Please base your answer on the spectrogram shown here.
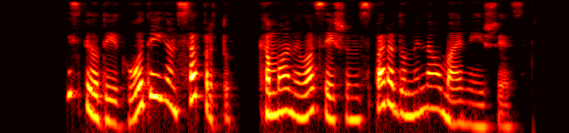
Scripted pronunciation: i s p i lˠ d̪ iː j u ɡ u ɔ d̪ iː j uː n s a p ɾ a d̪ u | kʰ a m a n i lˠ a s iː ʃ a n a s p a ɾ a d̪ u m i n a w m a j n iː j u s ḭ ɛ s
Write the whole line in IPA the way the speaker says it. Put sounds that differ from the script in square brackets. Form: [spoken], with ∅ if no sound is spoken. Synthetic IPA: i s p i lˠ d̪ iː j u ɡ u ɔ d̪ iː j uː n s a p ɾ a [t̪] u | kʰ a m a n i lˠ a s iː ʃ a n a s p a ɾ a d̪ u m i n a w m a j n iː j u [ʃ] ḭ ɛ s

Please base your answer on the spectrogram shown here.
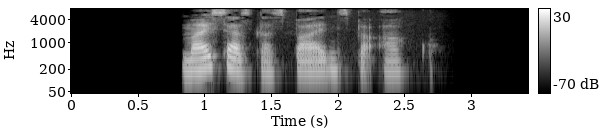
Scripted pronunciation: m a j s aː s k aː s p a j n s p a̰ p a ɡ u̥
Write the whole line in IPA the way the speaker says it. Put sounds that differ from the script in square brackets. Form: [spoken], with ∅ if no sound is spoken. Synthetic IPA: m a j s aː s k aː s p a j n s p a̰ [ʔ] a [k] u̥

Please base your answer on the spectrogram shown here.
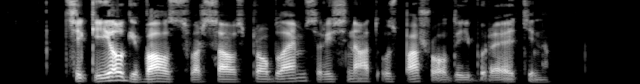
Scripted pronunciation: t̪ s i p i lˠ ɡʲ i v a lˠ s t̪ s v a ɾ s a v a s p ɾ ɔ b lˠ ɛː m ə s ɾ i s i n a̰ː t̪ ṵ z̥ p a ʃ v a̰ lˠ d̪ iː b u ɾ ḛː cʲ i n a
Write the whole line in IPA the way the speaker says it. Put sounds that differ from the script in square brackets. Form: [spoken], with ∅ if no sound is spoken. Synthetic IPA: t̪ s i [k] i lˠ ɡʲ i v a lˠ s t̪ s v a ɾ s a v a s p ɾ ɔ b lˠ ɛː m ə s ɾ i s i n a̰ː t̪ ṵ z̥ p a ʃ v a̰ lˠ d̪ iː b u ɾ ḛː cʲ i n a

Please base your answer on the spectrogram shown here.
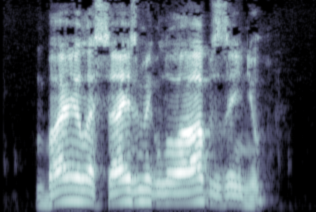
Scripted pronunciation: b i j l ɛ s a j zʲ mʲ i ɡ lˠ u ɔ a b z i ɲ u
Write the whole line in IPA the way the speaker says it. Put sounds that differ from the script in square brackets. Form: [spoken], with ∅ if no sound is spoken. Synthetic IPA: b [a] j l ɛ s a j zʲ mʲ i ɡ lˠ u ɔ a b z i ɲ u

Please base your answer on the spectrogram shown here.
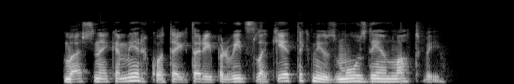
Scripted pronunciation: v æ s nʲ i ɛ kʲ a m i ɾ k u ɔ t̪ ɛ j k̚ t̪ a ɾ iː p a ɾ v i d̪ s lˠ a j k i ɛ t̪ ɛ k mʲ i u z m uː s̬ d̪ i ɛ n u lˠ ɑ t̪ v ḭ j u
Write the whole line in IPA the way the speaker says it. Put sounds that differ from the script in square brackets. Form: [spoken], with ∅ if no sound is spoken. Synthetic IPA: v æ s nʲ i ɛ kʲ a m i ɾ k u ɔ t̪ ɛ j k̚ t̪ a ɾ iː p a ɾ v i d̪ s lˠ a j k i ɛ t̪ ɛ k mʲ i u z m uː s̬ d̪ i ɛ n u lˠ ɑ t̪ v ḭ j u

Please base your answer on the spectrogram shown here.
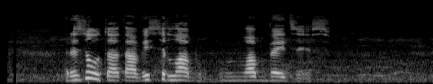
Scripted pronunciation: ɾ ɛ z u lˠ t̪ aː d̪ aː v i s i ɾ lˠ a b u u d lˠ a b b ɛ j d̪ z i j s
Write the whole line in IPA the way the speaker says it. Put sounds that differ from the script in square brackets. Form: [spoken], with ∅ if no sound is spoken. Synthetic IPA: ɾ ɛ z u lˠ t̪ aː [t̪] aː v i s i ɾ lˠ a b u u [n] lˠ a b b ɛ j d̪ z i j s

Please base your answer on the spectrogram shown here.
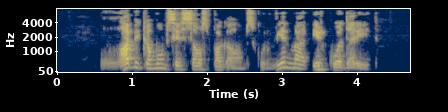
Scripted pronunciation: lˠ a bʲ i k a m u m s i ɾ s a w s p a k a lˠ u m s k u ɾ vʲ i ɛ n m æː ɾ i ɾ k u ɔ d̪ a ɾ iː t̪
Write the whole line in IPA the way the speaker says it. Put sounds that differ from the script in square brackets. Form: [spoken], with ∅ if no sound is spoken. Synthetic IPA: lˠ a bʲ i k a m u m s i ɾ s a w s p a [ɡ] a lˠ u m s k u ɾ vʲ i ɛ n m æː ɾ i ɾ k u ɔ d̪ a ɾ iː t̪

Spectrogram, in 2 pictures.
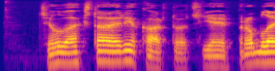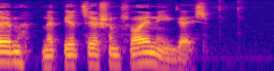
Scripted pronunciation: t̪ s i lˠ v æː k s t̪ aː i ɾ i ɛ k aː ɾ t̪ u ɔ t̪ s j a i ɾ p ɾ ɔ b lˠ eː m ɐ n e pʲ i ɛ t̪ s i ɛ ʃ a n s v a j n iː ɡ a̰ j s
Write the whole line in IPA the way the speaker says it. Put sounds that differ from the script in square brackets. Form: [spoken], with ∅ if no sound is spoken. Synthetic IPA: t̪ s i lˠ v æː k s t̪ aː i ɾ i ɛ k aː ɾ t̪ u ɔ t̪ s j a i ɾ p ɾ ɔ b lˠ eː m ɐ n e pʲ i ɛ t̪ s i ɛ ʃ a [m] s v a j n iː ɡ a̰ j s

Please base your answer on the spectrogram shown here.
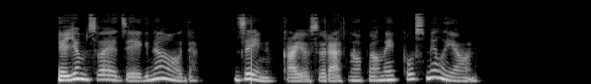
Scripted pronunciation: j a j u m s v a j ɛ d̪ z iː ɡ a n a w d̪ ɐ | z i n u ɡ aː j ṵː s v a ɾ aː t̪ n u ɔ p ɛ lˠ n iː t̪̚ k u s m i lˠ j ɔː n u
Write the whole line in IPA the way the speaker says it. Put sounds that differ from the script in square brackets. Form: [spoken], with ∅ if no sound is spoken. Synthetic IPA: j a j u m s v a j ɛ d̪ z iː ɡ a n a w d̪ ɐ | z i n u [k] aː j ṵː s v a ɾ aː t̪ n u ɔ p ɛ lˠ n iː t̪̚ [p] u s m i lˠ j ɔː n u

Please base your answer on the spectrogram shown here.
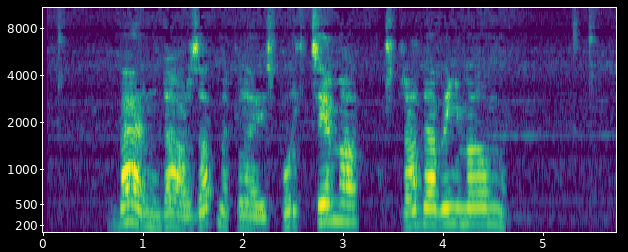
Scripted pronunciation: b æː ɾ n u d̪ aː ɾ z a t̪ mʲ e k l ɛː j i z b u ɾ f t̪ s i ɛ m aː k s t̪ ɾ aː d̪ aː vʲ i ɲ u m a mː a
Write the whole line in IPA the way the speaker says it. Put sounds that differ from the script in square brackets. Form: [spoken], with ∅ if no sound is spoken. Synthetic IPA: b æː ɾ n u d̪ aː ɾ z a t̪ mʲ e k l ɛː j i [s] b u ɾ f t̪ s i ɛ m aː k s t̪ ɾ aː d̪ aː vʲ i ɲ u m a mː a

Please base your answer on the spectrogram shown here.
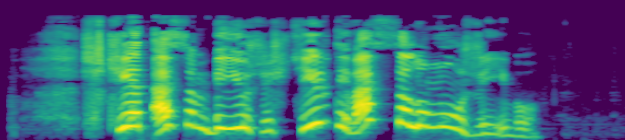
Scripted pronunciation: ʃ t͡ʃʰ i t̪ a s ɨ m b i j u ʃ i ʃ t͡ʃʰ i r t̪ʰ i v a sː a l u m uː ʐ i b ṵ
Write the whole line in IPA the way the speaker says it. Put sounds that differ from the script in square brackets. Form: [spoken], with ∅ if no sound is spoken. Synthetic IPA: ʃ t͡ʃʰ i t̪ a s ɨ m b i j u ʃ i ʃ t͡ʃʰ i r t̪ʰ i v a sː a l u m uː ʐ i b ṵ

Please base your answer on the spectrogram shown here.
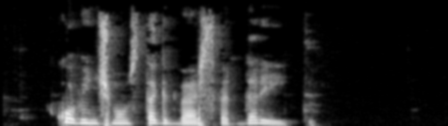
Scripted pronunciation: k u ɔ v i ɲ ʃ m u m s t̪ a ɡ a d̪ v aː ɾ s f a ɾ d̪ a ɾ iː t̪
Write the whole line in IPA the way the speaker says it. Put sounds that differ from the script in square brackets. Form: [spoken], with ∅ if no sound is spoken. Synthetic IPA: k u ɔ v i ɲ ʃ m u m s t̪ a ɡ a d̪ v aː ɾ s [v] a ɾ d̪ a ɾ iː t̪

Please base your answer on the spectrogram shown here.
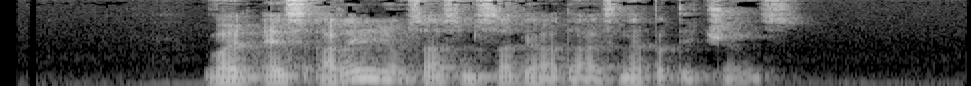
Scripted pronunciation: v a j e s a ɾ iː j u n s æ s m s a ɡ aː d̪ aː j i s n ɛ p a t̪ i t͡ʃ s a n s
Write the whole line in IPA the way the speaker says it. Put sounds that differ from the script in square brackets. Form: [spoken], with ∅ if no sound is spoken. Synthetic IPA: v a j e s a ɾ iː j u [m] s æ s m s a ɡ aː d̪ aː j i s n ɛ p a t̪ i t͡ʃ [ʃ] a n s

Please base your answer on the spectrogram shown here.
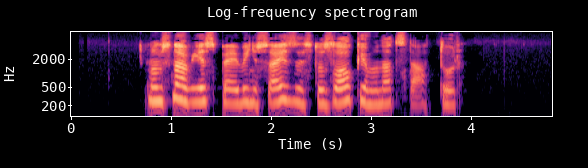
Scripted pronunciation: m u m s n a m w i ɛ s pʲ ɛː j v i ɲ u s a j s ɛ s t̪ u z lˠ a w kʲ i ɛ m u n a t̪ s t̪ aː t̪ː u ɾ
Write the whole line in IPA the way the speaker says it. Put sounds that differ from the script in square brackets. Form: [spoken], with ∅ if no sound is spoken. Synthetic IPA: m u m s n a [∅] w i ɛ s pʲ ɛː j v i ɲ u s a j [z] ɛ s t̪ u z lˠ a w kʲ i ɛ m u n a t̪ s t̪ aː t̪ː u ɾ

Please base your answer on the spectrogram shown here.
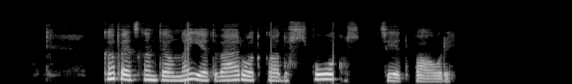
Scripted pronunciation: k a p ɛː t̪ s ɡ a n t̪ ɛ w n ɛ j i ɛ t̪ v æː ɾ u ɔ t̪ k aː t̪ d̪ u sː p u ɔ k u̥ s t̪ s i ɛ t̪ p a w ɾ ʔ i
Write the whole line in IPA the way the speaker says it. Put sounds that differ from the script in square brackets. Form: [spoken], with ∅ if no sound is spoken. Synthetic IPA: k a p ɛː t̪ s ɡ a n t̪ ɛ w n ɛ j i ɛ t̪ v æː ɾ u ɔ t̪ k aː [∅] d̪ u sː p u ɔ k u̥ s t̪ s i ɛ t̪ p a w ɾ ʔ i

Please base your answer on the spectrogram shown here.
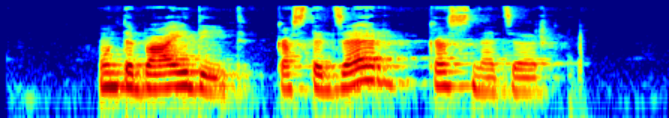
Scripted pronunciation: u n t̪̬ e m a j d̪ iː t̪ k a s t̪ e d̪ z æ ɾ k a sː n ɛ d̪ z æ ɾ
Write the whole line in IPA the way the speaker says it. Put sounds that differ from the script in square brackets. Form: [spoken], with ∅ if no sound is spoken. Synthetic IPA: u n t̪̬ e [b] a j d̪ iː t̪ k a s t̪ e d̪ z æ ɾ k a [s] n ɛ d̪ z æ ɾ

